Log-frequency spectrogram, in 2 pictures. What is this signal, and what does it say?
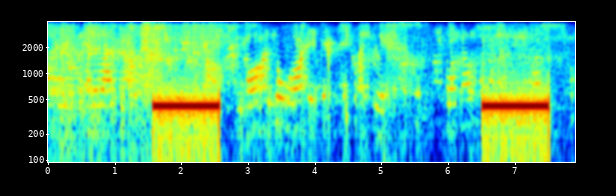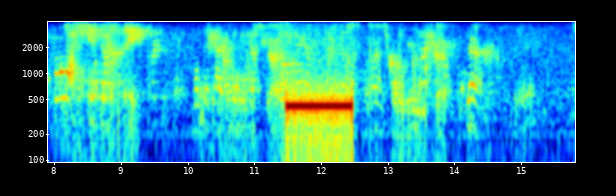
Ringback tone (Europe, 425 Hz), with speech.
